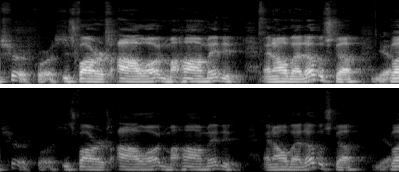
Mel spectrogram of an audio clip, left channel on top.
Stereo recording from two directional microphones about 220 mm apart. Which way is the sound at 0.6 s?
30° right (ahead or behind).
